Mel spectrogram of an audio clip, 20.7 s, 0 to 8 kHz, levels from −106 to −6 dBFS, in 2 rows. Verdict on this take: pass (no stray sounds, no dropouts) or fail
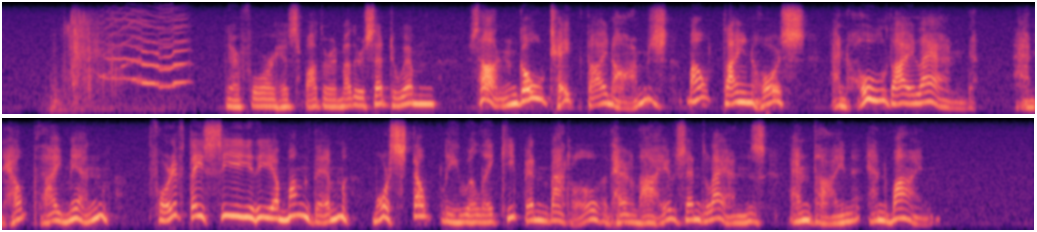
fail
